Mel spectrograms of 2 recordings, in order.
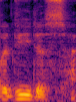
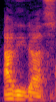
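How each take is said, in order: First: It is said the American way. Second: It is said the non-American way. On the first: The speaker calls it wrong. "not Adidas. Americans" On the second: The speaker calls it right. "it's pronounced Adidas"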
